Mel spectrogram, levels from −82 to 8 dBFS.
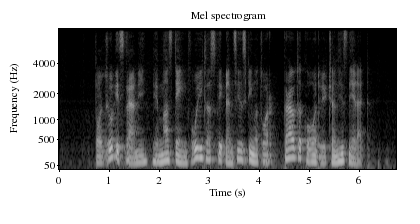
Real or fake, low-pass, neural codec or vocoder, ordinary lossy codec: fake; none; codec, 16 kHz, 0.5 kbps, FunCodec, trained on Chinese and English, 25 frames a second; none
